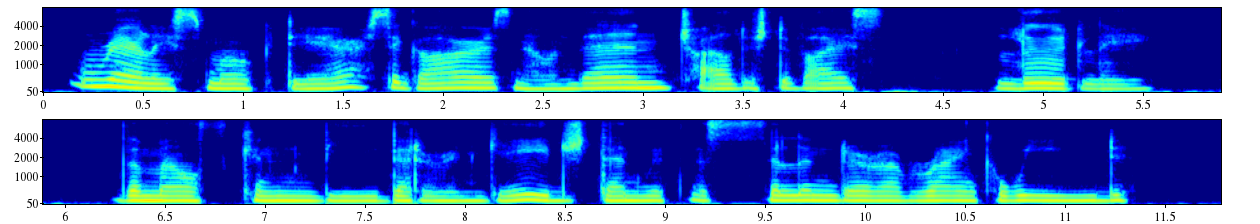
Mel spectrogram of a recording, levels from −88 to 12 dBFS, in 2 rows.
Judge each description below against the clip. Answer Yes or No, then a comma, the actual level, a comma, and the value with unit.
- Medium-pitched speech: Yes, medium, 165 Hz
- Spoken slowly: Yes, slow, 120 wpm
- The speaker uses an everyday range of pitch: No, narrow, 1.7 semitones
